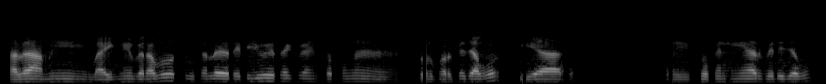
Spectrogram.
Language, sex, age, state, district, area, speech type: Bengali, male, 30-45, West Bengal, South 24 Parganas, rural, conversation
